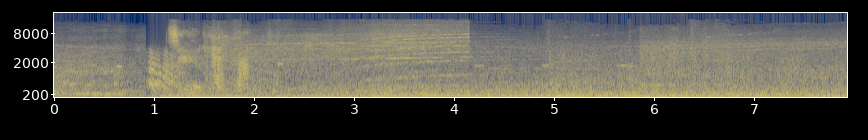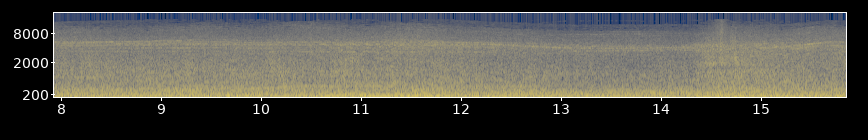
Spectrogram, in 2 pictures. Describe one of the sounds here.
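Spaceship engines roar steadily.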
